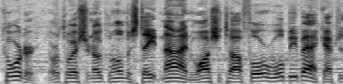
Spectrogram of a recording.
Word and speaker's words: Ouachita: university back in texas everybody pronounces it wichita but really it's ouachita washington washington how would you pronounce it it's washita baptist university get it right it's watertall people it's watch it all wash it 9-4 453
